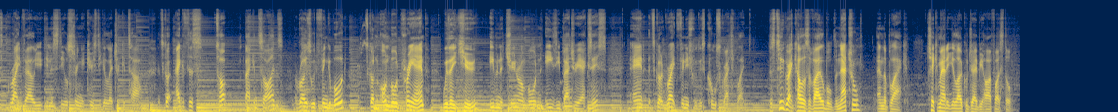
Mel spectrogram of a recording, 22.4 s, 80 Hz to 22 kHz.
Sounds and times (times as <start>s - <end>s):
Strum: 0.0s - 15.9s
Acoustic guitar: 0.0s - 16.4s
Speech: 0.0s - 20.4s.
